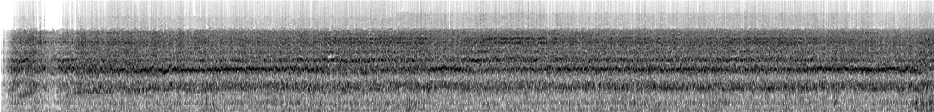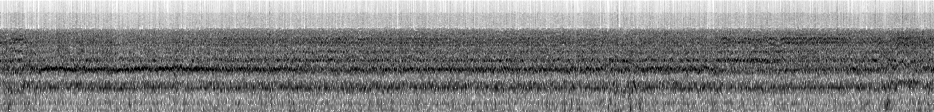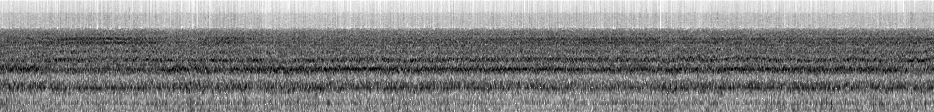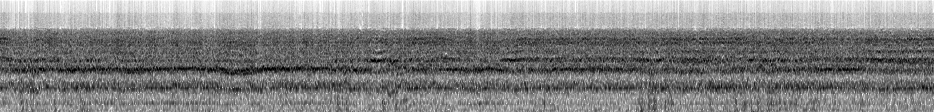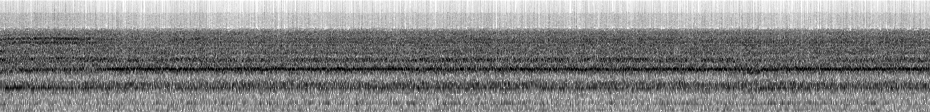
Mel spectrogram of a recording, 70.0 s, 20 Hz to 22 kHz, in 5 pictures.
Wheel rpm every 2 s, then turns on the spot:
140, 220, 220, 230, 230, 230, 230, 230, 230, 230, 240, 230, 230, 250, 230, 230, 230, 230, 240, 240, 230, 230, 230, 230, 220, 230, 230, 220, 230, 240, 240, 230, 230, 230, 230.
none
